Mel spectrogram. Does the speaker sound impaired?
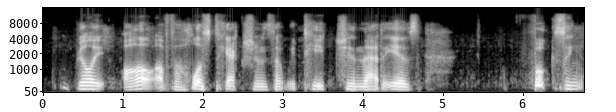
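Yes: spinocerebellar ataxia; self-experimenting on own symptoms.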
